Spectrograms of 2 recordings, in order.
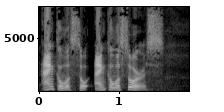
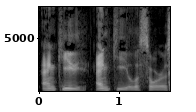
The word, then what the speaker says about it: ankylosaurus: I always said ankylosaurus. – Oh. – And apparently it is ankylosaurus.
